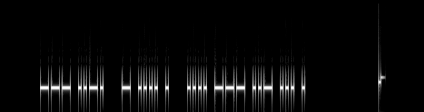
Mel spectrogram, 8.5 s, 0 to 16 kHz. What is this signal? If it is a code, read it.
Morse code, heard as a keyed tone, about 22 wpm, 700 Hz. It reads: OF THE HOUSE
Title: Sets of 3 Words 22wpm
